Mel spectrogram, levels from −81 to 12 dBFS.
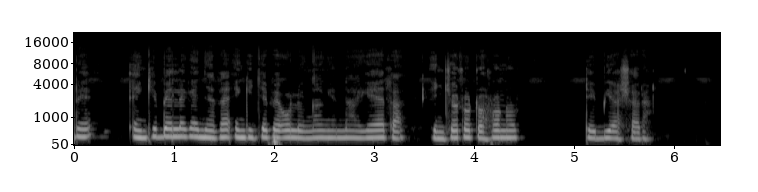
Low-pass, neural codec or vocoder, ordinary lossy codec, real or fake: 14.4 kHz; none; none; real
